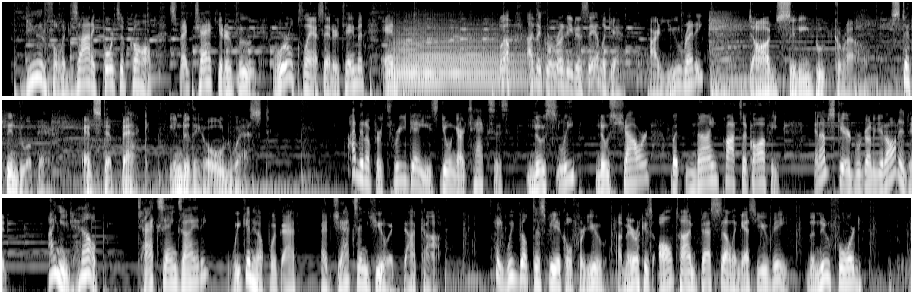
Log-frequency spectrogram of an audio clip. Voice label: Commercial, Professional Male Voice Actor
